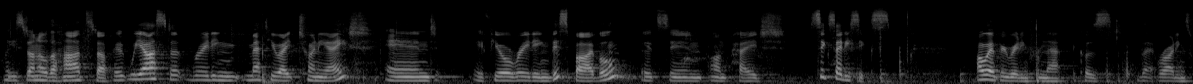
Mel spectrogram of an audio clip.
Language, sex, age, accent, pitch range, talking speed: English, female, 40-59, Australian, 155-205 Hz, 160 wpm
